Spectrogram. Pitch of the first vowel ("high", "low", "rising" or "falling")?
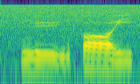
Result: low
